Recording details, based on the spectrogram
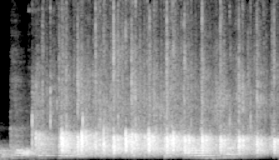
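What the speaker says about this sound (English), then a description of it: "Y'all give her a round of applause" A church or seminar audience applauding a granddaughter, brisk dense clapping that starts after a short bit of talk and carries on steadily at close range.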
